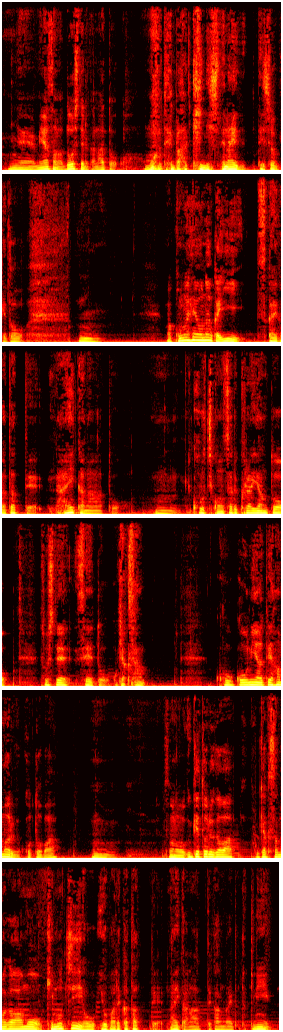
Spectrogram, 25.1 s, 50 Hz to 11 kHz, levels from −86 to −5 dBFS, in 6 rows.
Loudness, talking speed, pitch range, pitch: -25 LUFS, 295 characters per minute, 100-135 Hz, 115 Hz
